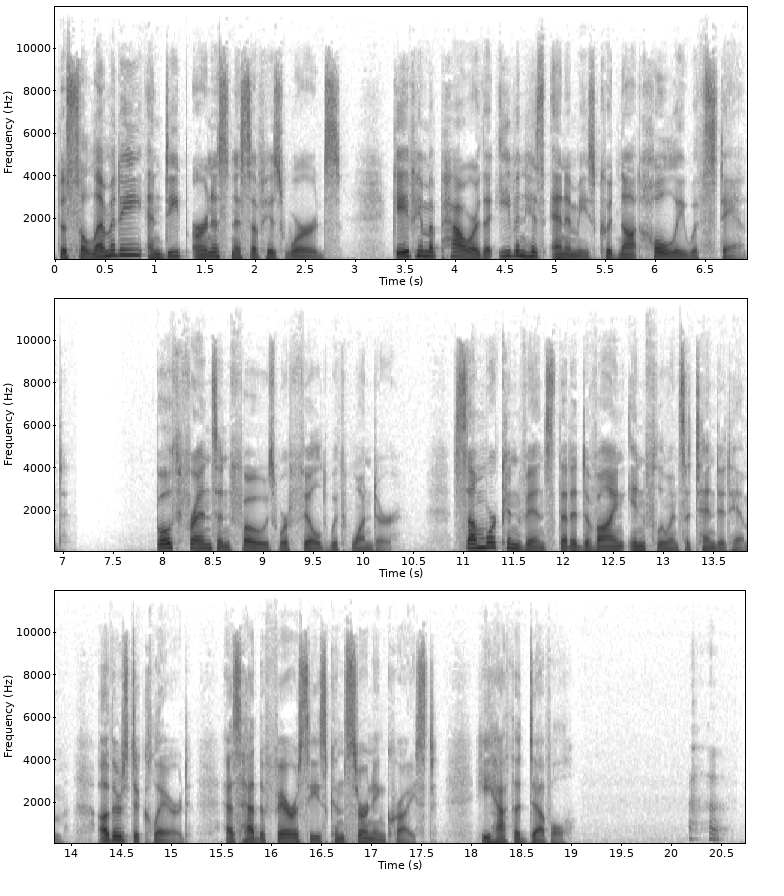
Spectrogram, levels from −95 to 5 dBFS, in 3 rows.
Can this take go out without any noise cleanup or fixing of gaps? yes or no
no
